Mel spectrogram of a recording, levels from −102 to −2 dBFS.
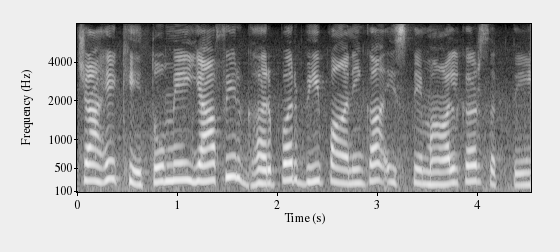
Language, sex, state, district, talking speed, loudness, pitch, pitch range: Hindi, female, Punjab, Fazilka, 170 wpm, -15 LUFS, 265 Hz, 235-285 Hz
